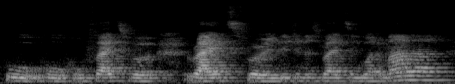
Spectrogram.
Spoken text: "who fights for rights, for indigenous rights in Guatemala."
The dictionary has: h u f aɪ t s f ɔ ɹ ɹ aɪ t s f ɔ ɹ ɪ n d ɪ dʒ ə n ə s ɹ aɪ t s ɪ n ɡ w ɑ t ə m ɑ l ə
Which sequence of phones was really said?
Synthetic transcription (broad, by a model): h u f aɪ t s f ɔ ɹ ɹ aɪ t s f ɔ ɹ ɪ n d ɪ dʒ ə n ə s ɹ aɪ t s ɪ n ɡ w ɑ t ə m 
